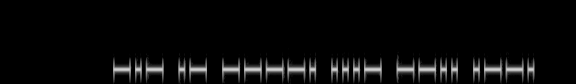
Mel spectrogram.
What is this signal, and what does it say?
Morse code, heard as a keyed tone, about 22 wpm, 700 Hz. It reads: KA9VZP
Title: USA Call Signs - 6 Characters - 8x Character Spacing - 22wpm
